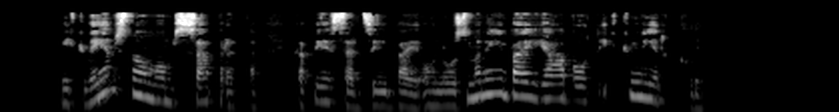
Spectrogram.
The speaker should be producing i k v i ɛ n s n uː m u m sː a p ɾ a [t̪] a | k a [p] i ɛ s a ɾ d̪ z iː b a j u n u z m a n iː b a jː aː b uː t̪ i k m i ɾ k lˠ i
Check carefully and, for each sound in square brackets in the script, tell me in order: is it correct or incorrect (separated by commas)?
correct, correct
